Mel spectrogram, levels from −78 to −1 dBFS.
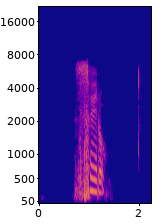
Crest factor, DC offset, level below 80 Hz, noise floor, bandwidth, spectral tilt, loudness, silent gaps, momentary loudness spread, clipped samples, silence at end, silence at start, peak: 20 dB; under 0.1%; -68 dBFS; -83 dBFS; 9.4 kHz; -3.5 dB/octave; -30 LUFS; none; 19 LU; under 0.1%; 0.95 s; 0.7 s; -14 dBFS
